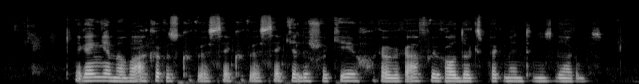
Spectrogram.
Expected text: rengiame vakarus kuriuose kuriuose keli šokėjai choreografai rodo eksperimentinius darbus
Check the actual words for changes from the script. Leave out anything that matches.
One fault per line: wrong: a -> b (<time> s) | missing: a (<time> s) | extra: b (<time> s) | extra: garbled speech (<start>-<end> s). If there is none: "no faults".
no faults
